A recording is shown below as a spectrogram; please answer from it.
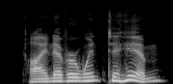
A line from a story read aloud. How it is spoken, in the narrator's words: the Mock Turtle said with a sigh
